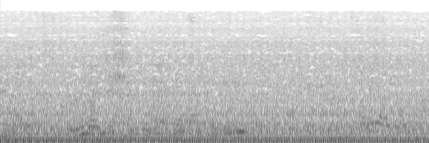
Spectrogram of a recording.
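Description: Steady low engine-like hum, with faint voices talking in the background.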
